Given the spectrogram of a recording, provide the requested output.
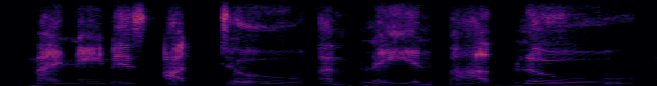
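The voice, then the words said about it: Impression of a cartoon character's voice. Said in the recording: “Very good Otto impression.”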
